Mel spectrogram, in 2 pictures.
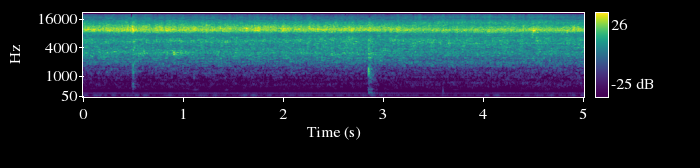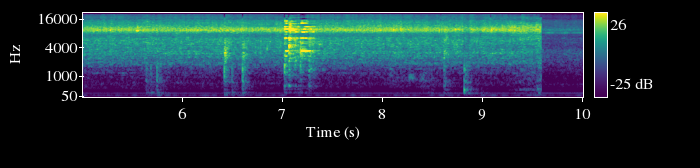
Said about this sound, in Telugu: ఇప్పుడైతే ఇందులో అల్లం పేస్ట్ వేద్దాం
